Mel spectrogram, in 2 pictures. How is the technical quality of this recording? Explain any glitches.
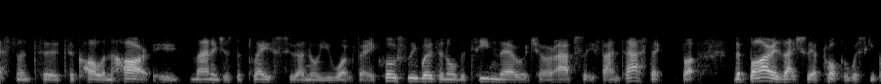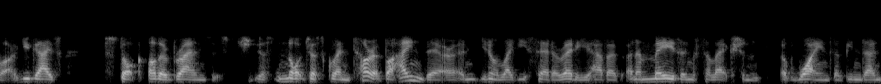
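The recording has the narrow, phone-line sound of a mobile call, with the band running from about 250 Hz to 3.4 kHz and only light codec colouring, which fits AMR-NB at its 12.2 kbps mode. Four short glitches are audible in the pauses.

AMR comfort noise: at 6.78 to 6.84 s, just after "which are absolutely fantastic"; at 7.28 to 7.34 s; at 9.74 to 9.86 s, just before "stock other brands"; and at 16.58 to 16.62 s, after "a an amazing selection". Each gap lasts 40 to 120 ms. In these gaps the real room background drops out and a smooth, even hiss takes its place, then switches back. During those moments the handset treated the talker as silent and stopped sending speech frames. The receiving end filled each gap with synthetic noise built from a rough estimate of the background's level and spectral shape.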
